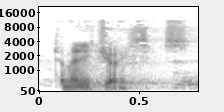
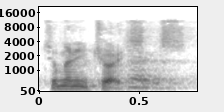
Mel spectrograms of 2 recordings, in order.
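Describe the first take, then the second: First: Whispered under the breath. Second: Said in the usual way. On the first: Shown as a demonstration. Preacher overwhelmed in the sauce aisle, whispering to himself. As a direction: breathe it out like a defeated aside.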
